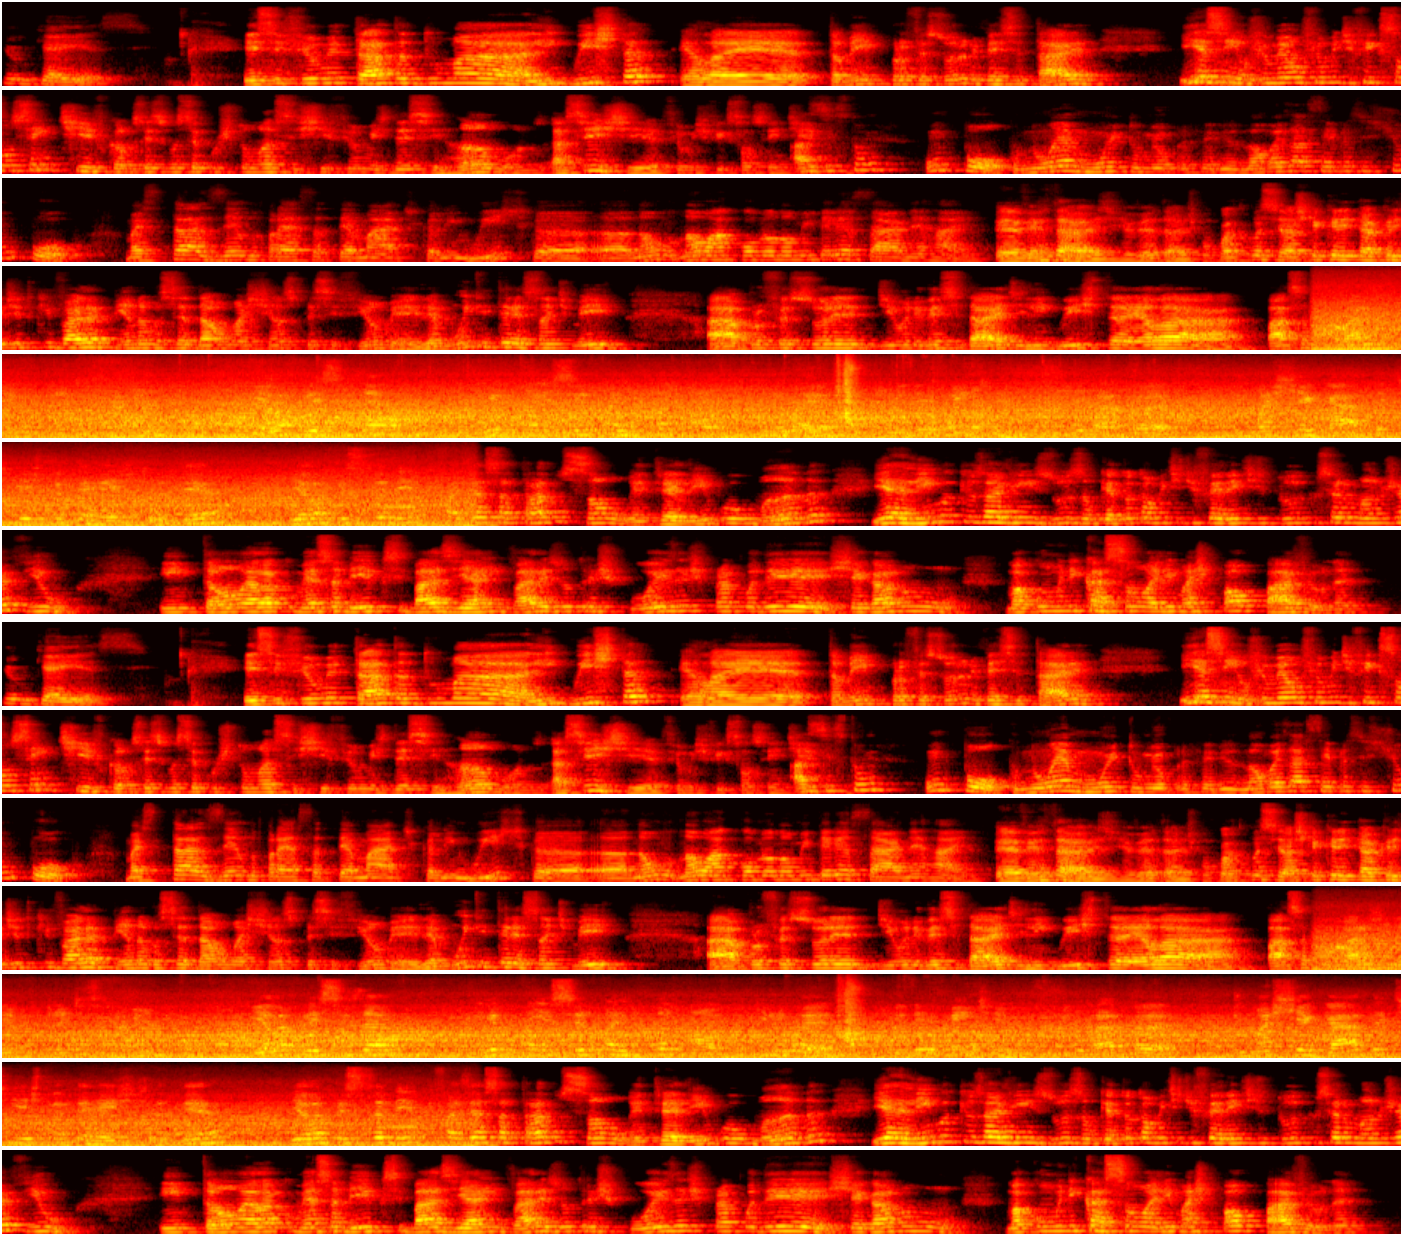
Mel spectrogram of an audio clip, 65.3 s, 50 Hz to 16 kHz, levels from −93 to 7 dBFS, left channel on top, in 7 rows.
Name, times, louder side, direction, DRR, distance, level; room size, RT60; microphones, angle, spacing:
voice 1, 0.0-0.7 8.1-8.4 14.6-15.2 15.5-19.2 19.5-25.2 39.2-39.4, right 3 dB, 45° right, 0.4 m, -33 dB
voice 2, 1.3-14.7 25.3-40.0 40.4-56.4 56.6-65.0, equal, 25° right, 0.9 m, -29 dB
sound 1, 36.7-49.8, left 2 dB, 60° left, 0.5 m, -23 dB
3.1 x 2.7 x 3.2 m
head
